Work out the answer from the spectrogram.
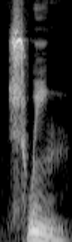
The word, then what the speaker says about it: swing: the past swung pronunciation when you say swing use the long e sound like green beans whenever you have ing make the long e sound swing swing by in the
